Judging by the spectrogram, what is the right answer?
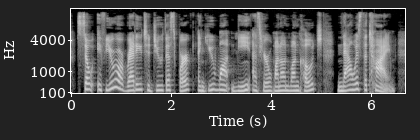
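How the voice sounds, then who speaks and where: A fairly slow delivery in a slight New Jersey accent, dry and close with no echo. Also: woman. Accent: New Jersey twang, slight. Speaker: podcast host, parenting coach. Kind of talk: solo podcast monologue.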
